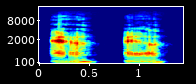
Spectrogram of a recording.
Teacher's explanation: this is our low front unrounded vowel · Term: ash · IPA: [æ]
